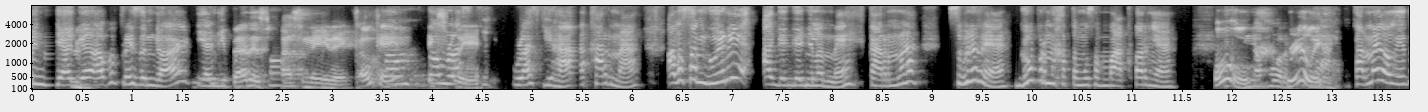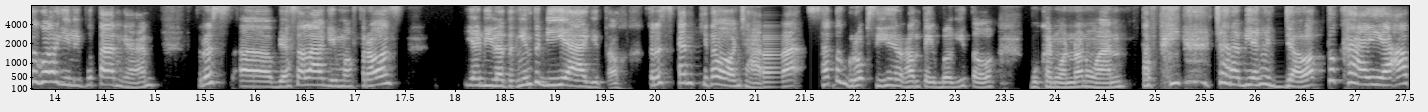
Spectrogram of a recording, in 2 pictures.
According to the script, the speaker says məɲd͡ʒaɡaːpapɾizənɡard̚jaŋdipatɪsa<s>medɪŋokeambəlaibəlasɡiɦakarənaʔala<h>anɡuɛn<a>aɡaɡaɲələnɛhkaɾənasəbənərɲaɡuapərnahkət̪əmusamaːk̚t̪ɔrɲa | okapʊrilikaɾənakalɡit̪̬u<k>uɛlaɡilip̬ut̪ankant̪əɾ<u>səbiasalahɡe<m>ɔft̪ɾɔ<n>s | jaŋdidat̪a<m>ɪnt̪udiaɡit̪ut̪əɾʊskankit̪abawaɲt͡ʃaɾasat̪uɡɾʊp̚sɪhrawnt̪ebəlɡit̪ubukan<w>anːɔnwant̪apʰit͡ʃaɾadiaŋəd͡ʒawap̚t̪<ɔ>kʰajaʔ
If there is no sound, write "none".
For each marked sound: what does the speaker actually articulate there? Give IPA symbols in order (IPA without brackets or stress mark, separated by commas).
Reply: s, s, i, ɡ, ʊ, m, n, ŋ, w, u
